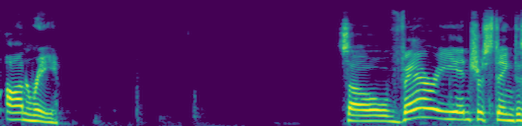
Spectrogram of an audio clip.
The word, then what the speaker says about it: Henri: i believe it's pronounced henri i believe anyways i would think it's pronounced honoree because it seems to be french either that or it's henry but i think it's henry so very interesting to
